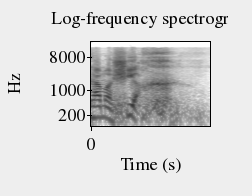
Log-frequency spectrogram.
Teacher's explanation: eso es una guttural, eso es una que se tiene que usar así como que tienes flema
